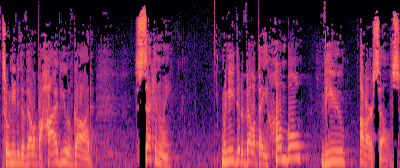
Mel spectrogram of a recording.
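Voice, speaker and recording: A man, preaching a conversational sermon with earnest, drawn-out emphasis on key words. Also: a little high, animated. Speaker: pastor.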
